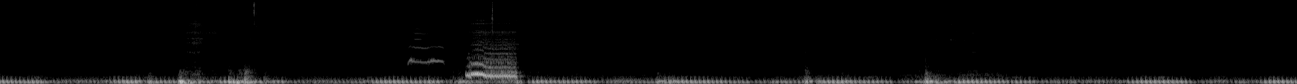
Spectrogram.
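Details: Domestic cat mother addressing her four kittens as they wake from a nap: a continuous low purr throughout, a short high trilled call in the middle, and scattered light rustles and clicks.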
